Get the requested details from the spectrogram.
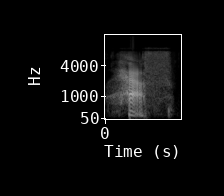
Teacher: Half, no L, just forget the L.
